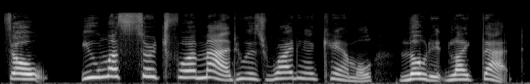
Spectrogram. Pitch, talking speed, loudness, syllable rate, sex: 250 Hz, 170 wpm, -18 LUFS, 4.0 syllables/s, female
